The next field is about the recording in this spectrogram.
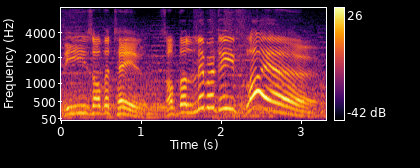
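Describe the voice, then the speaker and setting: An actor playing a grand, dramatic narrator of an old-time radio adventure serial. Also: male voice, high voice, huge pitch swings, slow pace, music in the background, full character voice. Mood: rousing.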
